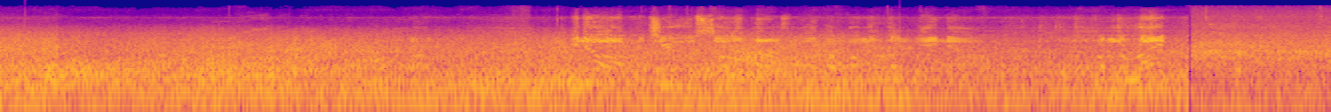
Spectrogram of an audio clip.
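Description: Jet engines roar loudly overhead.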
